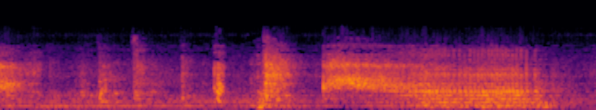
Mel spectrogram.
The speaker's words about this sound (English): Try the catch on the window. Okay. If we can open it, we can hear what's going on. Well, there's nothing going on. Well, try and open it anyway.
